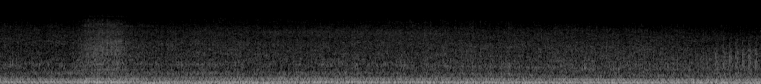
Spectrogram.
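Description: Steady, loud propeller drone of a P-47 fighter plane's engine in the War Thunder combat flight game, a continuous low roar that holds unchanged from start to finish.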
